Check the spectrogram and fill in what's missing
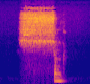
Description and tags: A vocal effect made by me. Appropriate for a character getting stuck in a pipe or a chimney, but I'm sure you can find other uses for it. Credit's nice but optional.
cartoon, comedy, shoomp, thump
